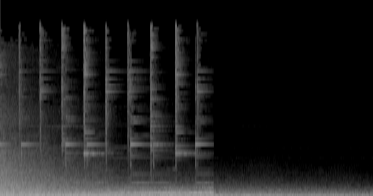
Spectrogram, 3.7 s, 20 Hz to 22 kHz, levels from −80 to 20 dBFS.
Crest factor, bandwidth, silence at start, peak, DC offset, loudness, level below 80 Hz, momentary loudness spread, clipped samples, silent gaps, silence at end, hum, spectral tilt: 14 dB; over 20 kHz; 0 s; -6 dBFS; under 0.1%; -24 LUFS; -24 dBFS; 10 LU; under 0.1%; none; 0 s; none; -6.5 dB/octave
